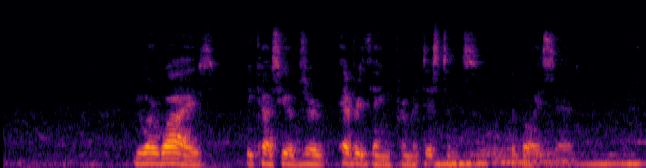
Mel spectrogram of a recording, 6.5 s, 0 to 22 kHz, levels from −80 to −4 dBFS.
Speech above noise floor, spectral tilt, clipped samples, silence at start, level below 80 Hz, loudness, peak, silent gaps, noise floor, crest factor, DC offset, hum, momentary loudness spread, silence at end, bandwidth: 26 dB; -6 dB/octave; under 0.1%; 0.2 s; -60 dBFS; -32 LUFS; -14 dBFS; none; -57 dBFS; 18 dB; under 0.1%; none; 15 LU; 0 s; 11.5 kHz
